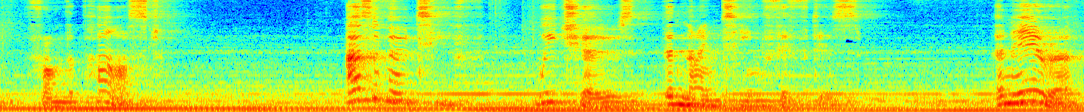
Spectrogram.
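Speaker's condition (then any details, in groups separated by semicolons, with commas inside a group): No condition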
